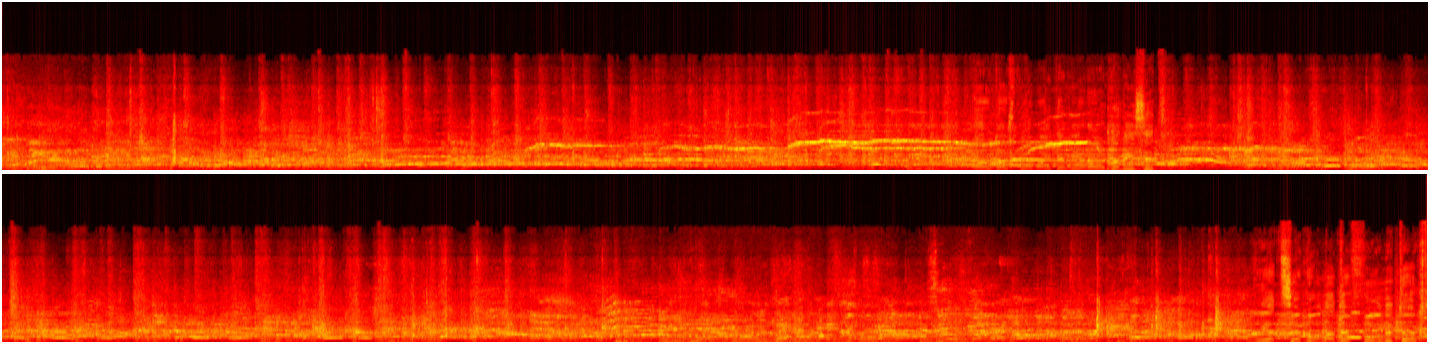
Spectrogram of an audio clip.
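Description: A crowd of spectators shouts and cheers loudly throughout.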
